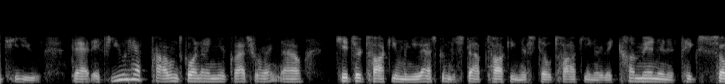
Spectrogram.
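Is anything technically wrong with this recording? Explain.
Yes. Throughout, the speech sounds thin, boxed-in and slightly rough and synthetic, confined to roughly 200 Hz to 3.6 kHz. That is the G.729 codec: each 10 ms frame is rebuilt from a vocal tract filter, a pitch predictor and a few pulses, which fits an 8 kbit/s rate, so the damage is plainly audible.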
